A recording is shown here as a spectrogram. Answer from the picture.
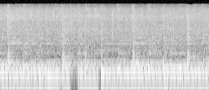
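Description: Chicken breasts frying in oil in a hot pan over medium-high heat: a steady sizzle, with scattered light clicks as the pieces are turned over with tongs.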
